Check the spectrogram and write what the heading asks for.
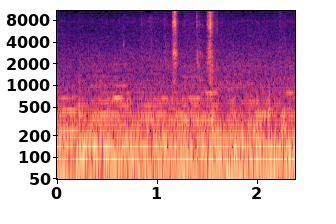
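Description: Two short, sharp clicks about a second apart, from a green disposable lighter being struck to light it, over steady background music.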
